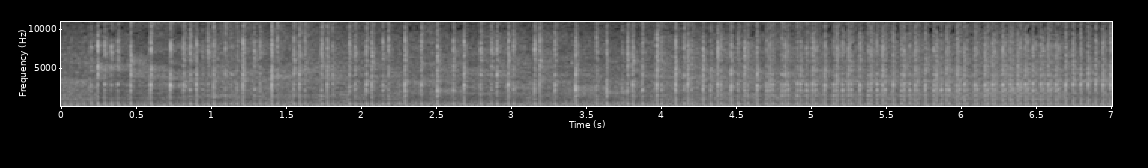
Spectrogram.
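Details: 1968 Ski-Doo Super Alpine with Rotax 370 opposed two-stroke, muffler removed, on choke: unmuffled crackle at one fixed speed that never picks up revs. Fuel starvation from expensive fuel lines that wouldn't let it pull enough fuel.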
